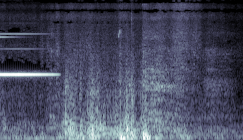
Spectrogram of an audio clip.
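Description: A young man groans as he wakes up.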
